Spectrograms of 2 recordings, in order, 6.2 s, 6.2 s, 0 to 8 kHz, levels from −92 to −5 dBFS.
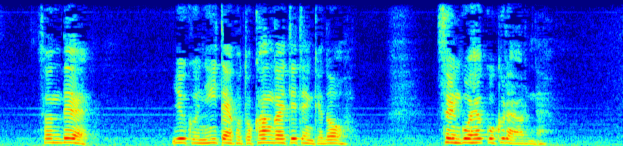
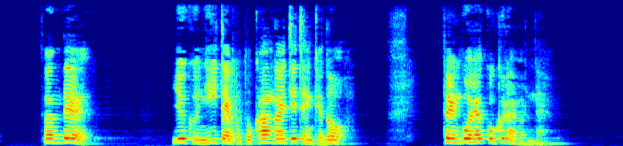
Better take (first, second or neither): first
